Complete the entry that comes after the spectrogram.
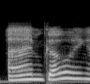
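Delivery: yelling back at Guy on the stairs. A narrator's reading. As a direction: throw it back over your shoulder, loud. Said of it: "I yell back".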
